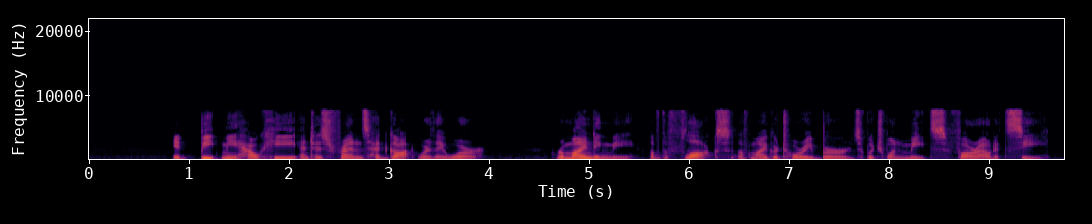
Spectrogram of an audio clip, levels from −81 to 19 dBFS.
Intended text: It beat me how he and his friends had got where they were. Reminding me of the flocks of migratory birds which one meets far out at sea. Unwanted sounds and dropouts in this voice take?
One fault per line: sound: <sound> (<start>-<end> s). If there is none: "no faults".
no faults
